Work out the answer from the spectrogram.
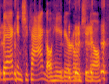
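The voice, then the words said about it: Exaggerated Chicago accent. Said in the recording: “That's my real accent ... the Chicago accent”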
